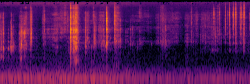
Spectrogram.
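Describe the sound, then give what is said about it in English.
Plastic wrapping being cut and peeled off a sealed cassette tape: quiet crinkling and snipping crackles in uneven bursts, with a sharper cluster near the middle. “Yes, and for your AMSR pleasure, I'm going to open this cassette.”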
